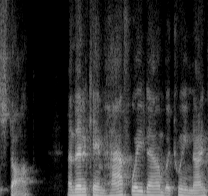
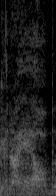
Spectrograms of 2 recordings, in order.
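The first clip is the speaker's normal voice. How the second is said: whispered, quiet. Offering quietly to help answer the question, whispering. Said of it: "What are you whispering".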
